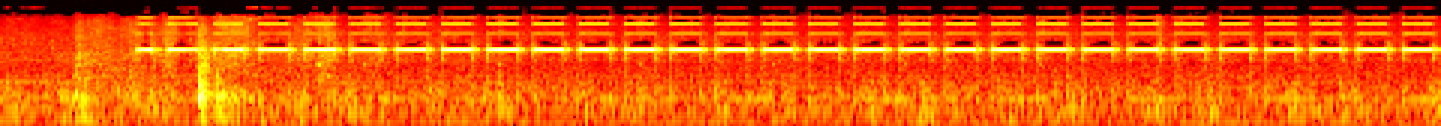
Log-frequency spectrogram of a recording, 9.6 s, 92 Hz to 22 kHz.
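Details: Rapid, regular high-pitched beeping, about 200 per minute, after a few handling clicks: dialysis machine alarm during repair testing for an actuator board not working, buttons not pressable.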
